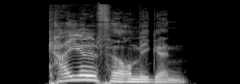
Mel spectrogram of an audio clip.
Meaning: inflection of keilförmig: 1. strong genitive masculine/neuter singular 2. weak/mixed genitive/dative all-gender singular 3. strong/weak/mixed accusative masculine singular 4. strong dative plural
- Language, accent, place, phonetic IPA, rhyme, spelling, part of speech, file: German, Germany, Berlin, [ˈkaɪ̯lˌfœʁmɪɡn̩], -aɪ̯lfœʁmɪɡn̩, keilförmigen, adjective, De-keilförmigen.ogg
